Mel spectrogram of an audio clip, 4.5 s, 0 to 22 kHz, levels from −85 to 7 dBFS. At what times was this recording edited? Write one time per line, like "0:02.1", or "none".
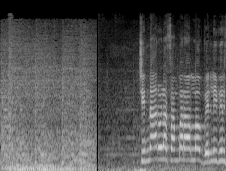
0:02.1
